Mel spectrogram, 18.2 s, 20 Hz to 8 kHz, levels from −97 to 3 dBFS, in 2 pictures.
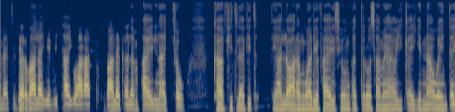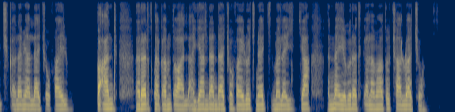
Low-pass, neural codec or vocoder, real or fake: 7.2 kHz; vocoder, 44.1 kHz, 128 mel bands, Pupu-Vocoder; fake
